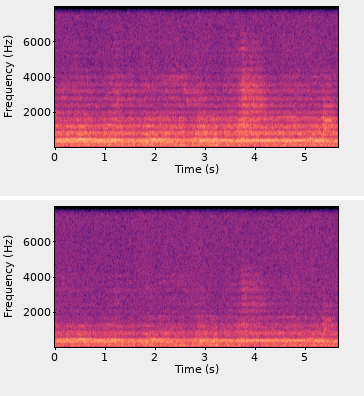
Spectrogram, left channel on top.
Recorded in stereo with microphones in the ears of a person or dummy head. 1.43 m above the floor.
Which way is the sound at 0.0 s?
55° left (ahead or behind).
